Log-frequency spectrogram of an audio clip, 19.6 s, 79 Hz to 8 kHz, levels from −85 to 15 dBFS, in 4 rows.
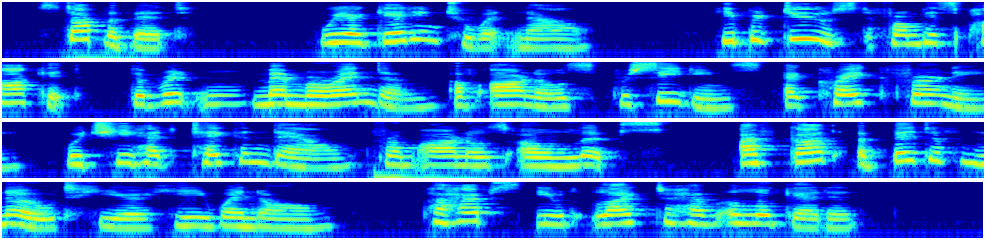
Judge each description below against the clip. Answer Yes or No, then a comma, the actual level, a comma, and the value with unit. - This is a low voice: No, very high, 250 Hz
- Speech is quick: No, average, 155 wpm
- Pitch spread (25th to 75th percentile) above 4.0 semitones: Yes, average, 5.1 semitones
